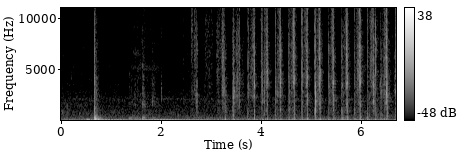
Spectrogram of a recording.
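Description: Tarot cards handled close up: a soft thump as one is laid down, then a rapid run of crisp riffling shuffle clicks, quiet and alone without talk.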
